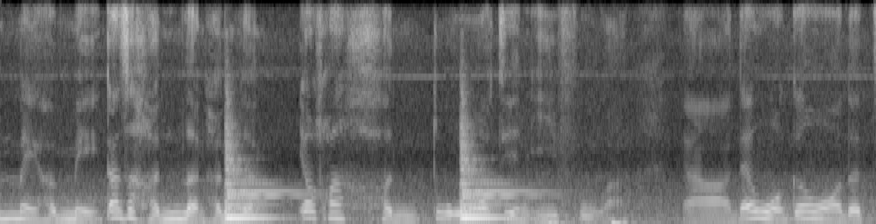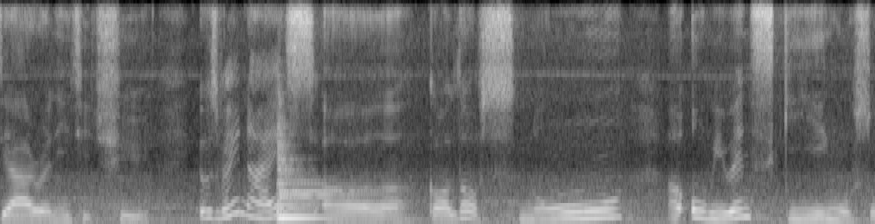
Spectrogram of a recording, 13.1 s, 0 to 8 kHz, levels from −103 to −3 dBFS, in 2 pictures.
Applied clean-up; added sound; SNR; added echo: none; Snare drum; -2 dB; none.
